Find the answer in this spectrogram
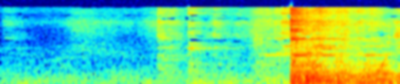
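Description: Metal snake-hook rod poking among loose fired-clay bricks: a few faint clicks, then one loud clank about a second and a half in as rod and bricks knock together.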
